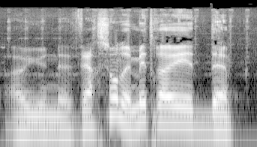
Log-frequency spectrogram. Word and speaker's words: Metroid: Faut le prononcer comme en français. Metroid.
